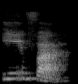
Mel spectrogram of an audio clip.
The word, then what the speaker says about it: efv: Just like I give the word ifa, which is EFV or EFA, ifa. You can say ifa, like I learned, or Eva.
